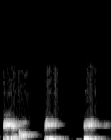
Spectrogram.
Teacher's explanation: é um som que vem totalmente para fora ele morre aqui então aqui você tem um bilabial explosivo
